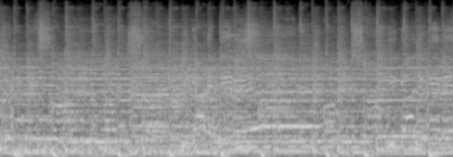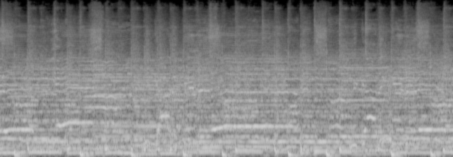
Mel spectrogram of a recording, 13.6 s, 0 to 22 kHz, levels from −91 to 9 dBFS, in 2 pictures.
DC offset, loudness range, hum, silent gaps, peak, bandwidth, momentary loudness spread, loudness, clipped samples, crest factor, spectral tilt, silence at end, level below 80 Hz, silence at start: under 0.1%; 0 LU; none; none; 0 dBFS; over 20 kHz; 1 LU; -10 LUFS; under 0.1%; 10 dB; -4.5 dB/octave; 0 s; -22 dBFS; 0 s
